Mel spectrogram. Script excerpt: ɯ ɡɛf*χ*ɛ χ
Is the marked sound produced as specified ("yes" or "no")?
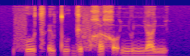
yes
